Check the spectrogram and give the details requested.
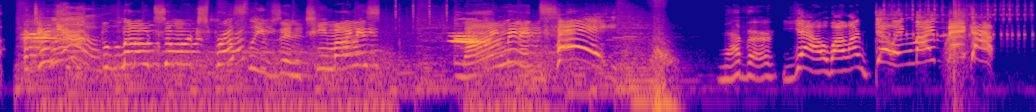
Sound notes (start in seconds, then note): none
